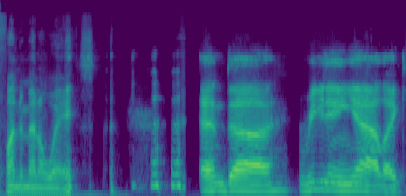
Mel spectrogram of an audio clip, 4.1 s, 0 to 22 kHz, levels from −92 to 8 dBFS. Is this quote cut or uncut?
cut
